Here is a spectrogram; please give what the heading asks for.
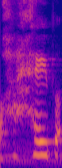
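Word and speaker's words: jojoba: If it's not very glidy and it doesn't slide very well, you can use a very simple Hoba oil that's spelled Jajjoba oil.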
